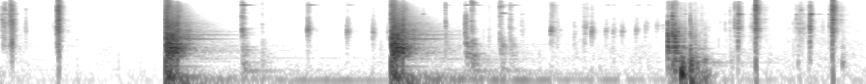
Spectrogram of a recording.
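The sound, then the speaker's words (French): Gunshots fired during a forensic firing test: three loud, sharp bangs with decaying tails, separated by pauses and mixed with lighter metallic clicks and clinks. “Donc là, vous venez de tirer”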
